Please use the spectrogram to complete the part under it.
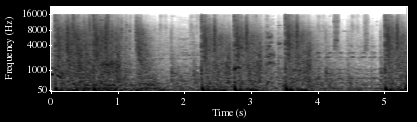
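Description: Dense gunfire in Bioshock Infinite, a rapid string of loud shots and bursts crackling back to back with booming hits, continuous across the whole stretch.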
